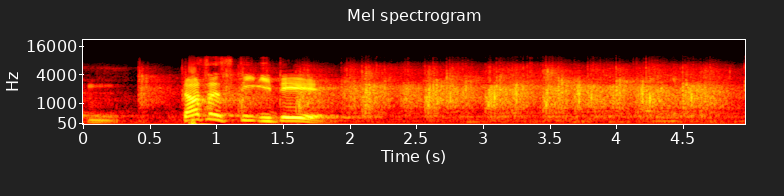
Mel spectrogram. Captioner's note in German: Beifall bei der SPD und dem BÜNDNIS 90/DIE GRÜNEN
